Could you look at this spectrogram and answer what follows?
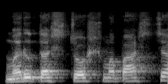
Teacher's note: दोनों का विसर्ग श में परिवर्तित हो जाएगा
